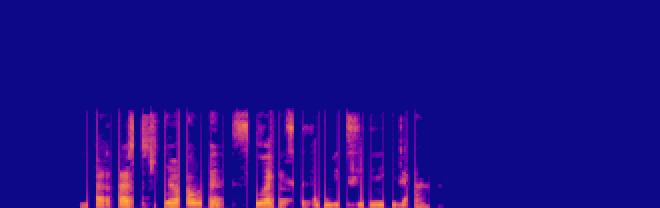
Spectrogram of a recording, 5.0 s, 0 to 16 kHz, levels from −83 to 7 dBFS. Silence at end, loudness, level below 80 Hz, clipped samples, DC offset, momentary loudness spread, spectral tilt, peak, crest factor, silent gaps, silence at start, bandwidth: 1.75 s; -22 LUFS; -58 dBFS; under 0.1%; under 0.1%; 10 LU; -4 dB/octave; -4 dBFS; 22 dB; none; 0.6 s; 7.8 kHz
